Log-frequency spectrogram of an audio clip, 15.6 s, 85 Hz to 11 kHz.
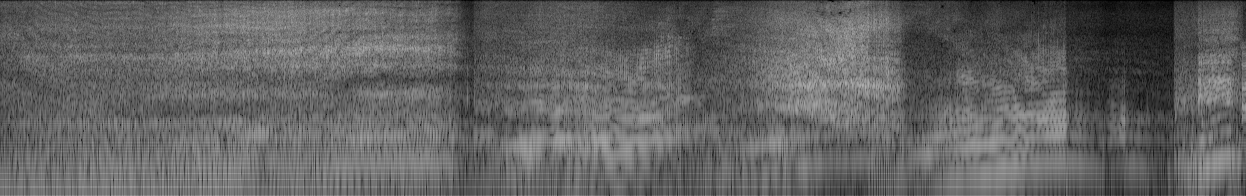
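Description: A loud, close Mazda RX-8 engine revs repeatedly at a supercar show, pitch climbing and falling in sweeping waves with brief drops between pulls.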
